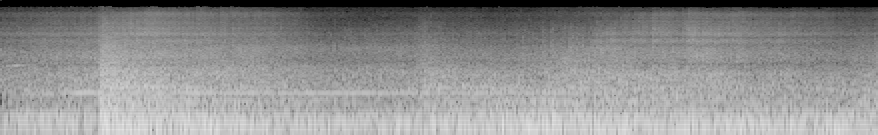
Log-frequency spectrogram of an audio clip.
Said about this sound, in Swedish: Färjan plöjer genom mörkret. Enstaka ledfyrar blinkar i horisonten och vågorna sköljer över båten.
